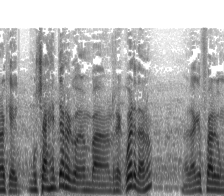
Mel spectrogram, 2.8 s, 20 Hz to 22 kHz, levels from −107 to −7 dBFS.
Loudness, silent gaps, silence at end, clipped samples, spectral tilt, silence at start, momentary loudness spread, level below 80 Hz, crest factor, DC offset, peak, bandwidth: -21 LUFS; none; 0 s; under 0.1%; -6 dB/octave; 0 s; 9 LU; -60 dBFS; 16 dB; under 0.1%; -4 dBFS; 12.5 kHz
